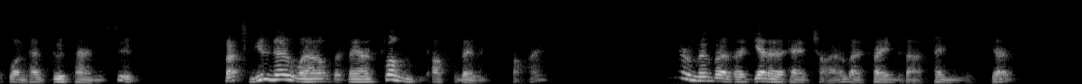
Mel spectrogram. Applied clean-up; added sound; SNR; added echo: neural mask model DeepFilterNet 3.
